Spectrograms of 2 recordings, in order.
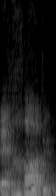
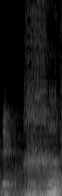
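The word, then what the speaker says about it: אחד: 아도나이 에하드. 이 하는 우리나라에 발음이 없는 발음, 약간 끌어오르는 발음이에요. 에하드 이래야 되는데 잘하셔야 됩니다.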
